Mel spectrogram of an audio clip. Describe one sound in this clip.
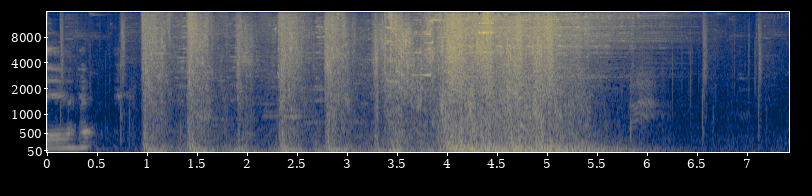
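Game sound effects of spells and hits ring out.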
